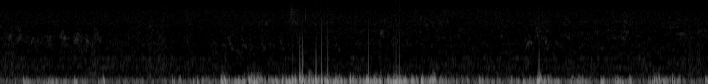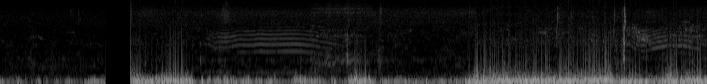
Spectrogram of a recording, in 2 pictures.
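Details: Baby buffalo calf, said to be too hot, gives a drawn-out harmonic bleating cry lasting about a second and a half, then a shorter, higher rising cry a few seconds later, over a steady low rumble of wind-like noise.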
